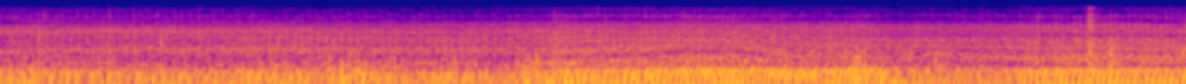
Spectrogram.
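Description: John Deere tractors' diesel engines running steadily at low revs while pulling trailers loaded with soil. A single sharp click comes near the end.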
